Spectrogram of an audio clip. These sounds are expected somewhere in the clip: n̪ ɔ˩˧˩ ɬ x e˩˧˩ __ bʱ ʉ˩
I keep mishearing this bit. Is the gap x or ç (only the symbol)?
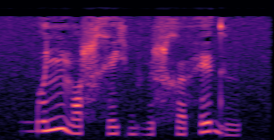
ç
